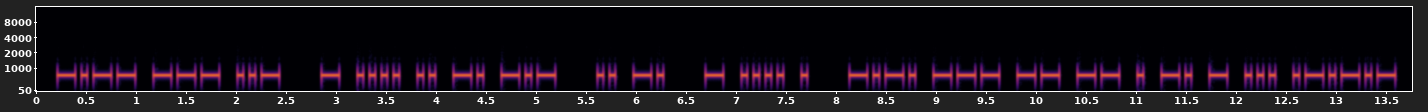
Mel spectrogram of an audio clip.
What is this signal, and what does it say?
Morse code, heard as a keyed tone, about 21 wpm, 700 Hz. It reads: YOU THINK IN THE COMMENTS.
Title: Sentences with 8-Word Phrases - 20wpm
